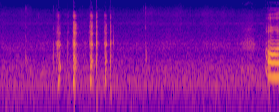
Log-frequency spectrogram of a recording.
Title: hiccups (few weeks old)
